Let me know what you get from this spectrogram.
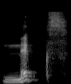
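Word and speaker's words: Mx.: So there is a gender neutral title that's pronounced mix. And it's a combination of mick like McDonald's and mix like, to mix things up.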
